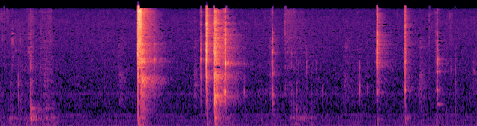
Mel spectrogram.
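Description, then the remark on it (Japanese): A can of Suntory Kinmugi Lager, an autumn-flavour beer, is cracked open for a toast: a sharp pop of the pull tab, then a short burst of fizzing hiss, followed by a few faint clicks. “私はですね、この秋の味できました、えー、まずはサントリーの金麦ラガーをですね、えー、飲みたいと思いますので、はい。えー、皆さんにも聞こえると嬉しいんですが、”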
